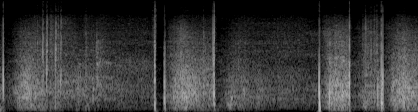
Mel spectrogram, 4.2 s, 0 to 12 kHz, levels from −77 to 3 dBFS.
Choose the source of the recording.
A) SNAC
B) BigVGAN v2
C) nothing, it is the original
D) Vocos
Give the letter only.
A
